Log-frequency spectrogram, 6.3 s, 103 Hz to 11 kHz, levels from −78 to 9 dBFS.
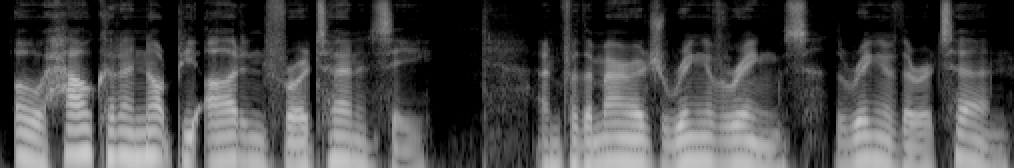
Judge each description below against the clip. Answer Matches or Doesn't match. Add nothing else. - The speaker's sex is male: Matches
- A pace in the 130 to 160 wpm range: Doesn't match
